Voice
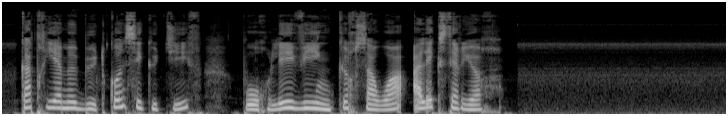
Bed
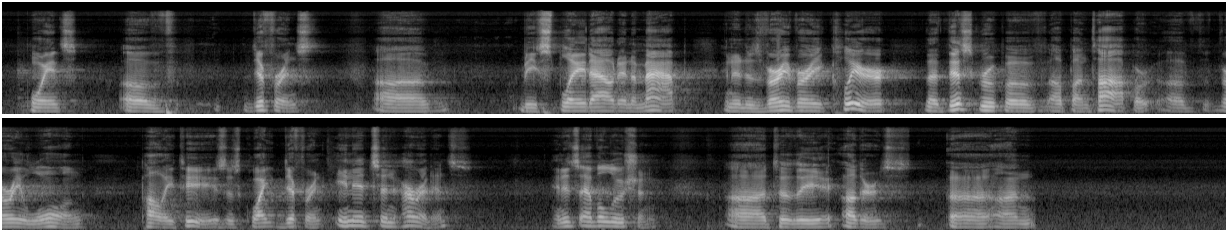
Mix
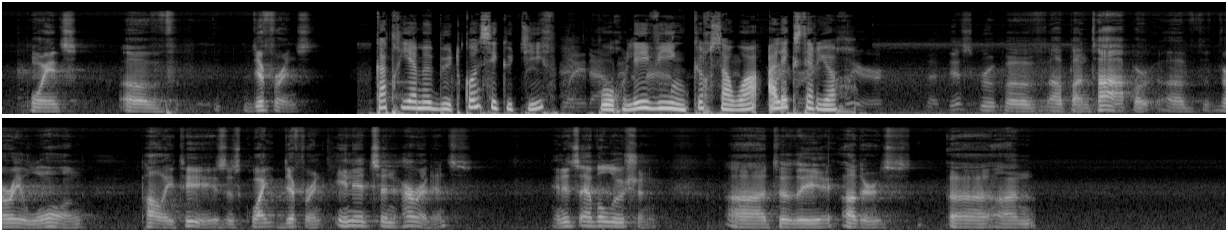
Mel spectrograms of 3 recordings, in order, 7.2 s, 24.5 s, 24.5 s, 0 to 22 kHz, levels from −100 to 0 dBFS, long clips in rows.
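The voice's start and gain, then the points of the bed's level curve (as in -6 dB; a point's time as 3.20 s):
3.55 s, -1.0 dB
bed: 2.66 s -6 dB
3.36 s -29 dB
9.49 s -29 dB
10.31 s -5 dB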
